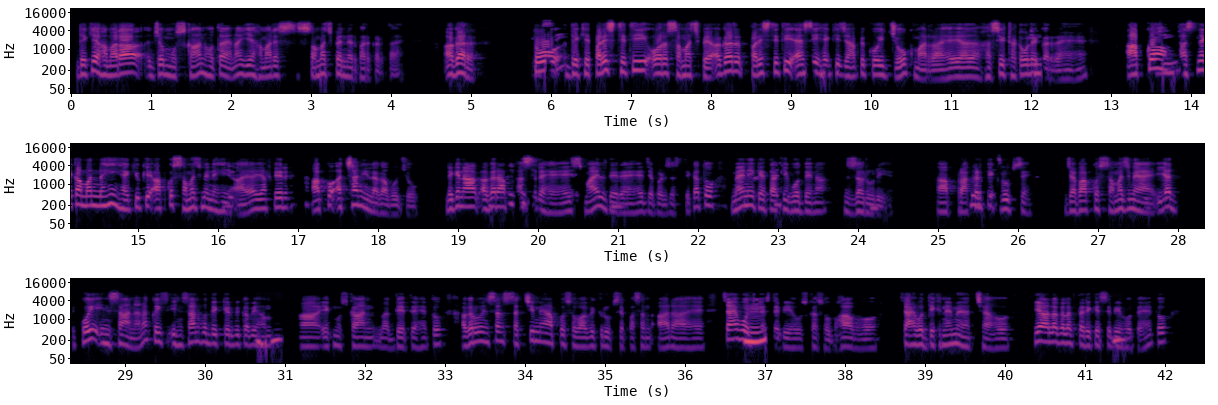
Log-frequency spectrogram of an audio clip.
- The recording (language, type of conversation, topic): Hindi, podcast, किस तरह की मुस्कान आपको सबसे सच्ची लगती है?
- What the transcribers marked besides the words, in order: static; other noise; in English: "जोक"; in English: "जोक"; other background noise; distorted speech; in English: "स्माइल"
